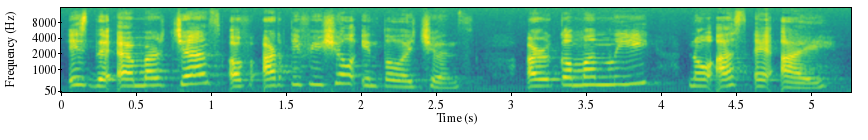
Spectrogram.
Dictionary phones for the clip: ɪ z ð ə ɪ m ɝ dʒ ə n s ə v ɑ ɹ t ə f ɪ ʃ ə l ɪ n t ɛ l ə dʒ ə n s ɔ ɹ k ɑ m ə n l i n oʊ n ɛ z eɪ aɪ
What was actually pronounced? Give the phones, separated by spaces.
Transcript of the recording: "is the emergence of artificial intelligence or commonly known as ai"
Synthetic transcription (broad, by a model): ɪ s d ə ɪ m ɝ dʒ ə n s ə f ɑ ɹ t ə f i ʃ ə l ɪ n t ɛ l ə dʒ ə n s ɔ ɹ k ɑ m ə n l i n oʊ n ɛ s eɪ aɪ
